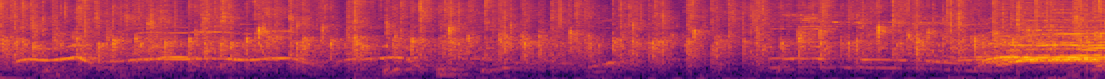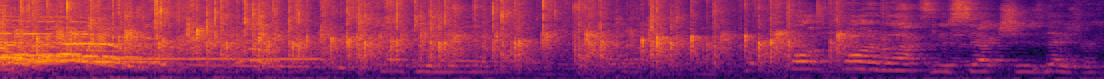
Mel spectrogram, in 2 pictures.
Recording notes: Recorded live at the Kingdowns Wine Vaults.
